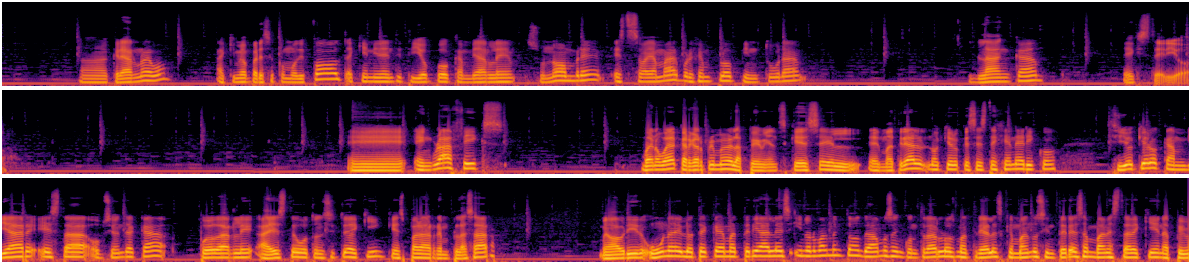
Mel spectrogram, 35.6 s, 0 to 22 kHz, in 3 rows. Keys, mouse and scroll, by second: 1.0 click, 3.0 click, 3.7 click, 6.4-12.7 typing, 15.9 click, 18.3 click, 28.5 click.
